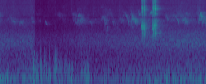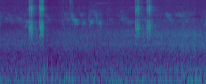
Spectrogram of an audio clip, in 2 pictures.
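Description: Great-tailed grackle giving short, harsh clacks and rasping notes in irregular bursts, with faint chirps between, over a steady low rumble of wind or traffic.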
